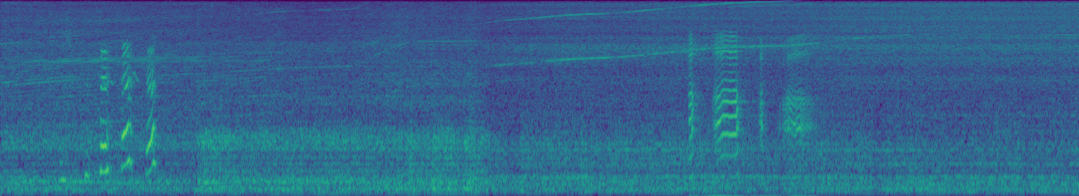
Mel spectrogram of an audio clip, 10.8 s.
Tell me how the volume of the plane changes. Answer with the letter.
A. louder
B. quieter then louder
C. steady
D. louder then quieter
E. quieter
C.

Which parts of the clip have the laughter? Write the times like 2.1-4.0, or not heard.
0.6-1.6, 6.8-8.2.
